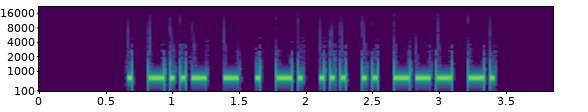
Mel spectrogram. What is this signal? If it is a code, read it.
Morse code, heard as a keyed tone, about 30 wpm, 700 Hz. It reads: EXTENSION
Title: Top 1501-1750 Words 30wpm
